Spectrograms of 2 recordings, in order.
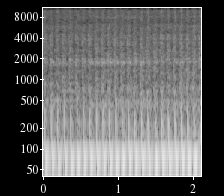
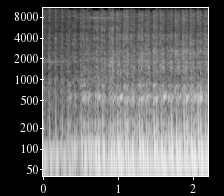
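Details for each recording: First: Polaris RZR XP Turbo S restarted after replacing a stuck-open fuel injector that was dumping fuel out the muffler: loud, fast, even popping about ten a second over deep engine note, likely excess fuel burning off; suspected. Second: Polaris RZR XP Turbo S running again after replacing a stuck-open fuel injector that dumped fuel out the muffler; fresh oil to clear fuel dilution. Strong, even engine note rising and falling with throttle, no misfire. Normal revving.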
